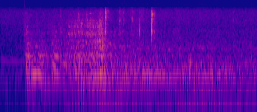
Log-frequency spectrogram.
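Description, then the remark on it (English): A car engine cranks and catches with a sudden burst, then settles into a steady, low idle rumble with no one speaking. “In the car, I drove us towards campus.”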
